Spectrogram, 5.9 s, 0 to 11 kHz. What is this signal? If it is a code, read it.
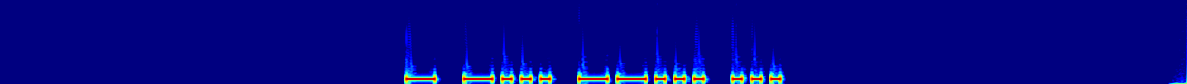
Morse code, heard as a keyed tone, about 25 wpm, 700 Hz. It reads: TB7S
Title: DXCC-100 Call Signs - 4 Characters - 25wpm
